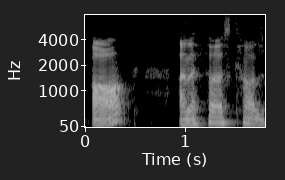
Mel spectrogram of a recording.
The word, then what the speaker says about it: Arc: It's ARC. So that's ARC with a C, A-R-C, not ARC with a K, which is also an Intel tool for looking up CPU specs.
